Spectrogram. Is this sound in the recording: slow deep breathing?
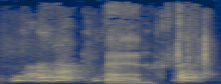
no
